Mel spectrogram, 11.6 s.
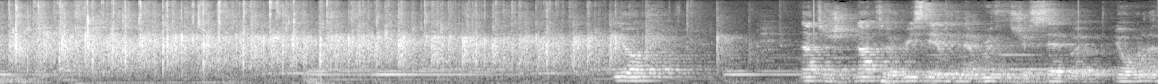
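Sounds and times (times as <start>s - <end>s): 
audience clapping: 0.0s - 8.3s
speech: 6.2s - 6.7s, 8.3s - 11.5s.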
